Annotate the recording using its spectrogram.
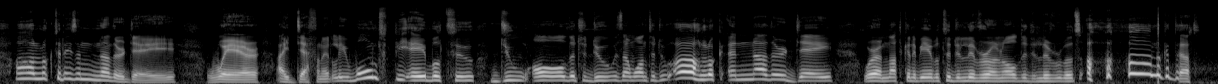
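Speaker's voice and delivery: silly, jokey, high, playful singsong voice. Showing how a self-talk technique sounds: playful funny voice. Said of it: "use his voice like this".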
